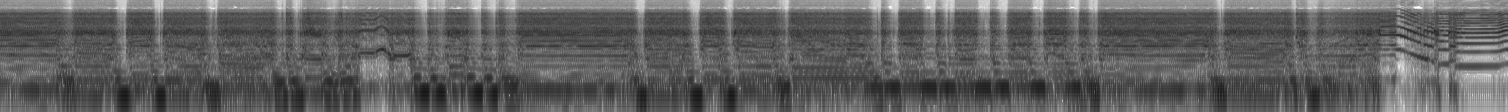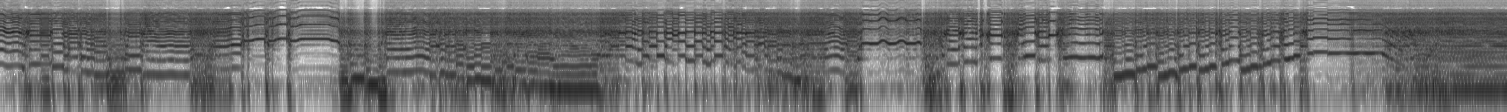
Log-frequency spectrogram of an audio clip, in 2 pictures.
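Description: Charvel Pro-Mod Relic San Dimas electric guitar played through a distorted amp, unaccompanied noodling. For about the first half it is chugging rhythm riffs; then come lead lines with string bends, vibrato and fast runs.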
